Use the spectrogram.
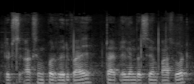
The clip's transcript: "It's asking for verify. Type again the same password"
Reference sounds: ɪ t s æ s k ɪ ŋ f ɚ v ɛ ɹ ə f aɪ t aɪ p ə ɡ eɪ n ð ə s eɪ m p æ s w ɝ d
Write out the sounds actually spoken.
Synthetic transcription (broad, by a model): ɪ t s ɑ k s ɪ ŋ p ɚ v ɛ ɹ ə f aɪ t aɪ p ə ɡ eɪ n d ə s eɪ m p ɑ s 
